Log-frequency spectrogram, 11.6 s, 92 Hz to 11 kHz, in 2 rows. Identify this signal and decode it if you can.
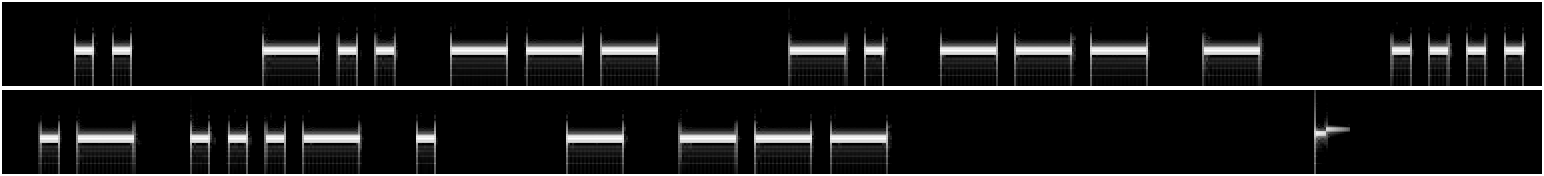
Morse code, heard as a keyed tone, about 17 wpm, 700 Hz. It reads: I DO NOT HAVE TO
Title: Sets of 5 Words 17wpm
